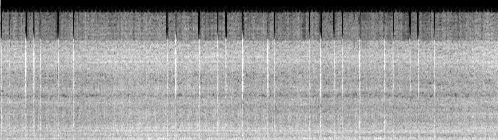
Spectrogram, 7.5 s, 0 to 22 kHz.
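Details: 1986 Sea Ray boat with new coupler, outdrive and gimbal bearing: deep idle rumble with sharp, uneven clicks, seemingly from the rear of the motor; cause unknown.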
